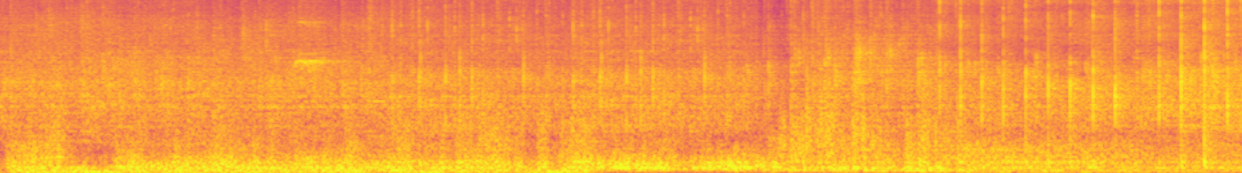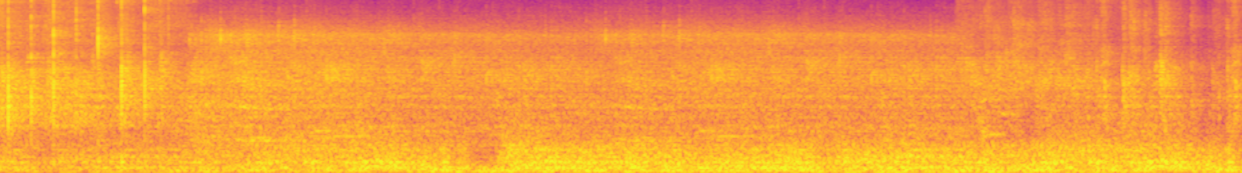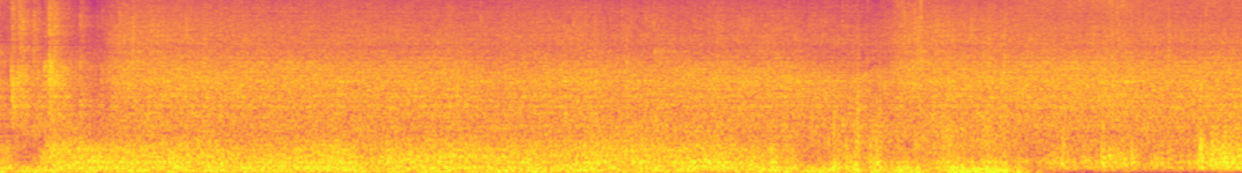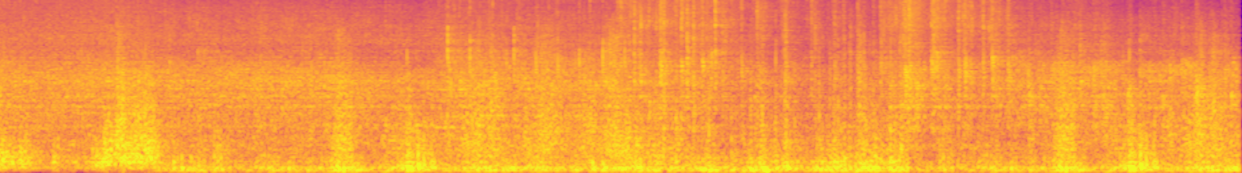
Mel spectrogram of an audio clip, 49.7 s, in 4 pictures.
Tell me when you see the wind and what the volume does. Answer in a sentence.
You can hear the wind from 0.0 to 49.6 s, at a steady volume.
